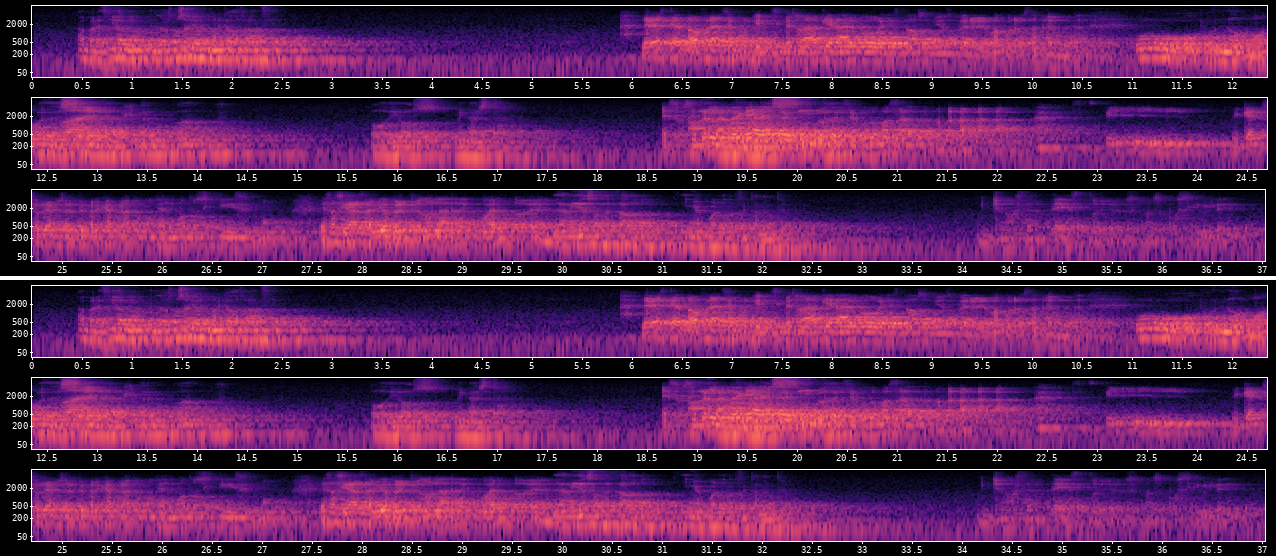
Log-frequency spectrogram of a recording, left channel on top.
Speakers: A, on the left; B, on the left.
A: apareció. había- Los dos habíamos marcado Francia.
B: Ya habías cantado Francia porque sí me sonaba que era algo en Estados Unidos, pero yo no me acuerdo de esta pregunta.
A: Oh,
B: Uf,
A: no
B: Mont
A: puede
B: Blanc.
A: ser. Del Mont Blanc. Oh, Dios. Venga, esta.
B: Eso, siempre
A: Ay,
B: la
A: mamacita.
B: regla del segundo, del segundo más alto. <laughs> Sí. ¿En qué año se organizó el primer campeonato mundial de motociclismo? Esa sí había salido, pero yo no la recuerdo, ¿eh?
A: La habías acertado tú. Y me acuerdo perfectamente.
B: Yo no acerté esto, yo, eso no es posible.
